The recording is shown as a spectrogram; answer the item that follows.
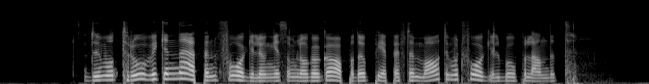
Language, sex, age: Swedish, female, 25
